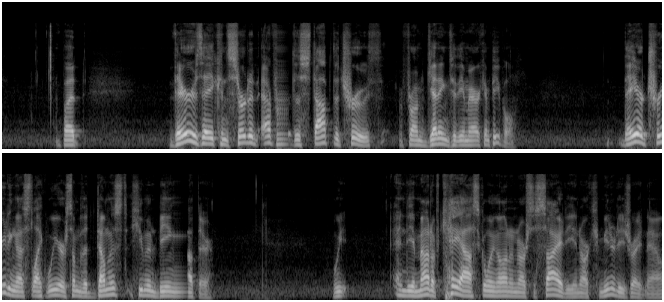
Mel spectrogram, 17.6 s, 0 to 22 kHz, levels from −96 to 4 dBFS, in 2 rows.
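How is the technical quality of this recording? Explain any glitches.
The recording has two glitches, both from the network side of a call. The top end stops at about 12 kHz, which fits Opus at around 64 kbps.

Burst of packet loss, 3.67 to 3.83 s: A short run of packets never arrived in time, so the receiver stretched the last bit of sound it had and faded it down across the gap. You hear about 140 ms of held, dimming sound, with no true silence. Then the speech picks up further along, with that slice of it gone.

Long network dropout, 11.09 to 11.29 s: This sounds much like the first one, only longer. The sound smears into a fading tail for roughly 180 ms, never quite hitting silence, and then the speech resumes with that stretch missing. The likely cause is the incoming audio stopping entirely for a moment, with the receiver's concealment filling the hole from the last sound it had.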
